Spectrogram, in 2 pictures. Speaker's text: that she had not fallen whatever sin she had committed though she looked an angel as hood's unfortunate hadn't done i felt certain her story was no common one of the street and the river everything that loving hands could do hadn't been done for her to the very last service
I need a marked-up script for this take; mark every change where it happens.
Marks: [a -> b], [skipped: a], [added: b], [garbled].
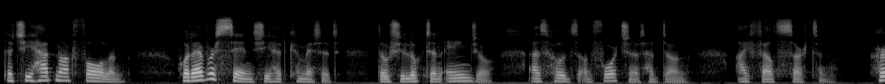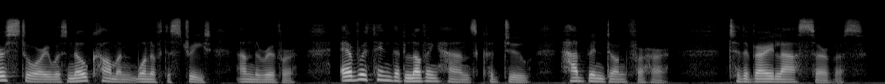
that she had not fallen whatever sin she had committed though she looked an angel as hood's unfortunate [hadn't -> had] done i felt certain her story was no common one of the street and the river everything that loving hands could do [hadn't -> had] been done for her to the very last service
